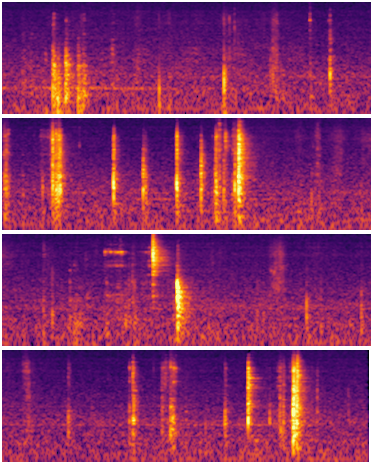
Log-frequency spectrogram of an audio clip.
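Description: Square steel tubing of a bandsaw mill rail frame clanking and knocking as pieces are handled and set in place: an irregular string of sharp metal knocks, the loudest a little past the middle.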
